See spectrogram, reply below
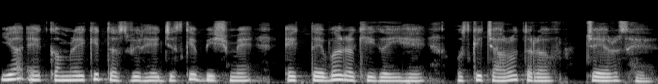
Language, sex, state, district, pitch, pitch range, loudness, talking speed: Hindi, female, Arunachal Pradesh, Lower Dibang Valley, 180 Hz, 175-200 Hz, -15 LUFS, 175 wpm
